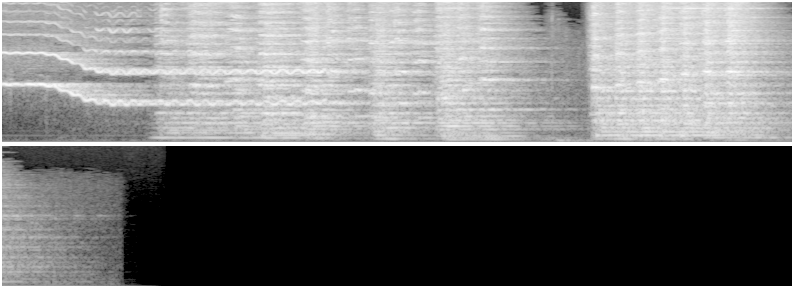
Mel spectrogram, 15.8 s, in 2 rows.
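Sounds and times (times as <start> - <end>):
soprano singing: 0.0 - 7.9.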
